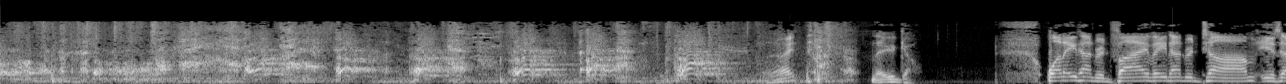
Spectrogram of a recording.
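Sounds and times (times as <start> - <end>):
dog barking, yipping and snarling in a mauling: 0.0 - 8.7
speech: 8.8 - 9.2, 10.0 - 12.8.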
